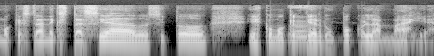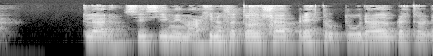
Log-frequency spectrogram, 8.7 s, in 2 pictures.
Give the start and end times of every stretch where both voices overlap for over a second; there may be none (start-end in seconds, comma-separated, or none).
none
